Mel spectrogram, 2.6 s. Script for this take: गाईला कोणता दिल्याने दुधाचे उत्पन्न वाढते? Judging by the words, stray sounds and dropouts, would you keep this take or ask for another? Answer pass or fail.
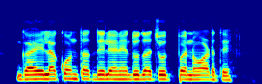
pass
